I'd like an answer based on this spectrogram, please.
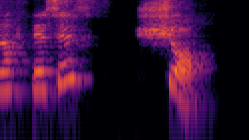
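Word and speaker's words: chaud: CH is sh. AU is O. The pronunciation of this is shaw.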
